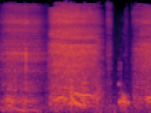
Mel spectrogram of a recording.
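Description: A person sniffing concentrated white pepper oil: a few long, breathy inhalations through the nose with short pauses between them, fairly loud and without talk.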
